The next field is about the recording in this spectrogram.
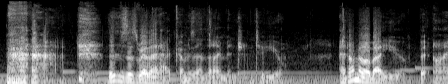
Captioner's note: gremlin laugh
